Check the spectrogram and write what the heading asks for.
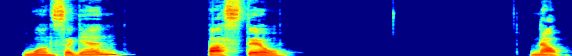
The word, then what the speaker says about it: pastel: The correct pronunciation is pastel. Once again, pastel. Now, pronunciation can vary depending on the region. So you might also hear it pronounced as pastel or even pastel.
